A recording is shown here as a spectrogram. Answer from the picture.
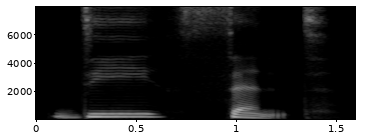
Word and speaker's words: dissent: Notice the stress is on the second syllable, descent. It's not dissent, but descent. It has a similar rhythm to the word consent, which is its opposite.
